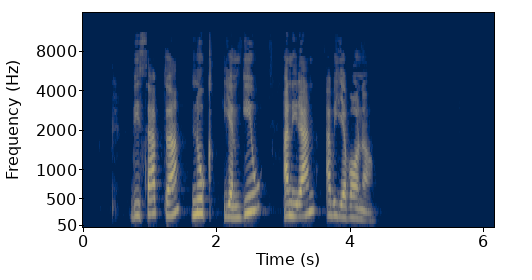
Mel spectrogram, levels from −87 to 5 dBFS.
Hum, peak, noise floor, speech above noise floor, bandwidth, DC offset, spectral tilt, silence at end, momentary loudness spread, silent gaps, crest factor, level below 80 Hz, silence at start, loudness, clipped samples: none; -6 dBFS; under -90 dBFS; over 65 dB; 11.5 kHz; under 0.1%; -5 dB/octave; 1.85 s; 12 LU; none; 22 dB; -82 dBFS; 0.7 s; -26 LUFS; under 0.1%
